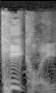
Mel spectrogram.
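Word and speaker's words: Kuechly: Panthers yeah really looks like cley but it's pronounced Keeley it bothers you I can tell does it always has you're editing your disdain for the name but Luke Keeley is talking a k Adams he's up in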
